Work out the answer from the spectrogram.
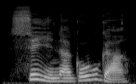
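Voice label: "synagoga", Swedish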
